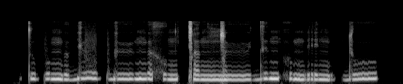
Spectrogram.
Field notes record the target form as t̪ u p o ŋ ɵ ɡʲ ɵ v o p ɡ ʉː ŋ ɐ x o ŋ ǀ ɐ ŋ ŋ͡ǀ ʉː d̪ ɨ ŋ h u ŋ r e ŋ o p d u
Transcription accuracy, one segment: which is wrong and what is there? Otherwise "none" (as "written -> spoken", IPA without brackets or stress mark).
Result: none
